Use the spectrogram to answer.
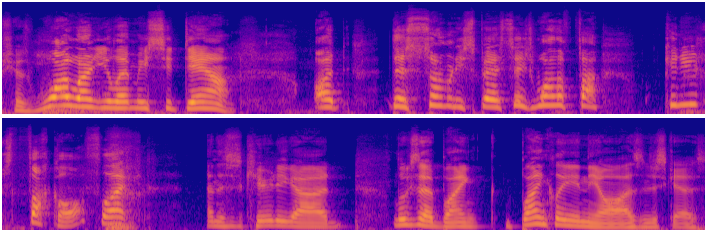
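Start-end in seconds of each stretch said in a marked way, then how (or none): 0.2-6.0 very high-pitched, shrill, loud, furious angry rant. Retelling a woman's rant at a security guard who wouldn't let her sit; retelling an angry tirade. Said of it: "she went on a tirade".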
